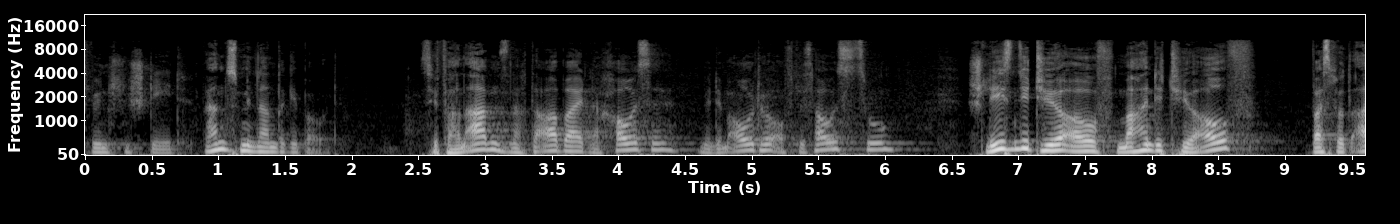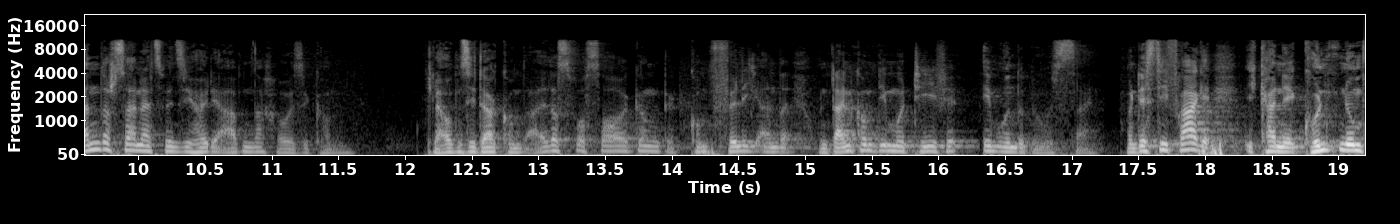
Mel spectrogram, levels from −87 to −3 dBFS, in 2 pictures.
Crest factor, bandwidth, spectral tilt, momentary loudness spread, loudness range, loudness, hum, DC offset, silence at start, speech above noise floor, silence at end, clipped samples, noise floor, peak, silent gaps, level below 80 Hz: 22 dB; 10.5 kHz; -6.5 dB/octave; 18 LU; 8 LU; -27 LUFS; none; under 0.1%; 0 s; 40 dB; 0 s; under 0.1%; -66 dBFS; -4 dBFS; none; -48 dBFS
